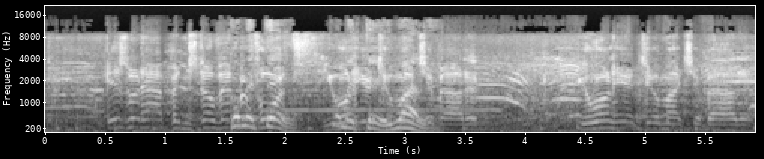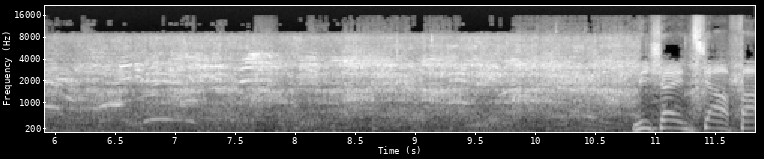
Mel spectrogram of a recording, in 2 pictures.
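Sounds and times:
speech: 0:00.6 - 0:07.8, 0:10.8 - 0:11.8
crowd chanting rhythmically: 0:01.6 - 0:04.0, 0:06.7 - 0:10.9
crowd roaring at a Trump rally: 0:01.6 - 0:04.6, 0:05.8 - 0:11.0.

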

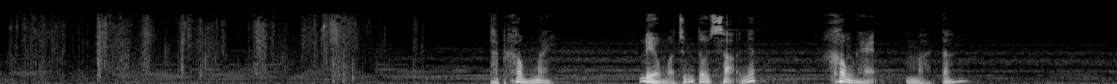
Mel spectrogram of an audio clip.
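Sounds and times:
footsteps stomping: 0:00.0 - 0:04.3
speech: 0:05.2 - 0:05.6, 0:06.4 - 0:07.7, 0:08.4 - 0:09.8.

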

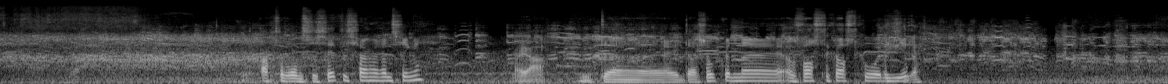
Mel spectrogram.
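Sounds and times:
hundreds of greylag geese honking in flight leaving a polder: 0:00.0 - 0:11.6
speech: 0:02.5 - 0:04.4, 0:05.2 - 0:09.4.

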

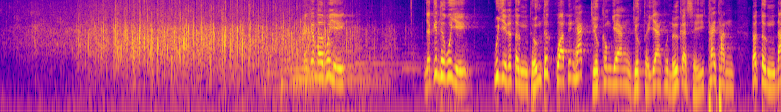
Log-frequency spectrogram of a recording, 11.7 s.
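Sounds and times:
audience applause: 0:00.6 - 0:06.4
speech: 0:04.6 - 0:05.4, 0:06.4 - 0:11.7.

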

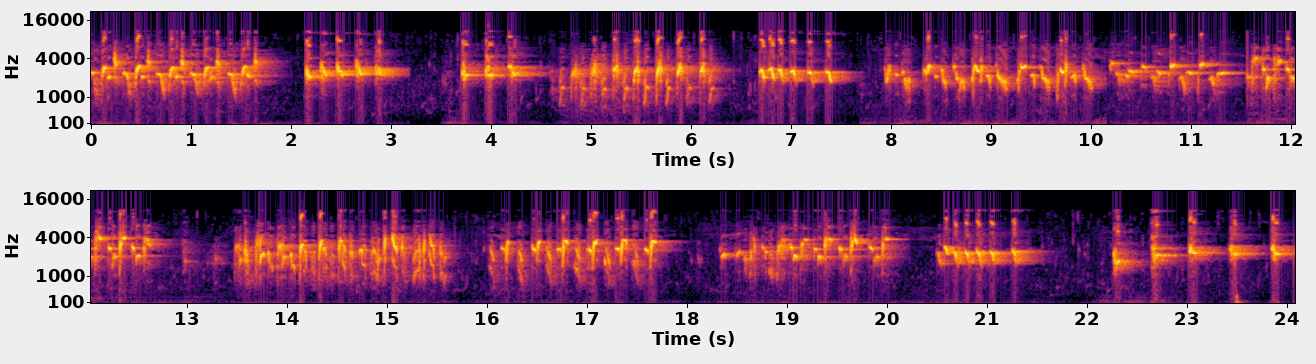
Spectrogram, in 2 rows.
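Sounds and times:
yellow-vented bulbul song: 0:00.0 - 0:24.0.

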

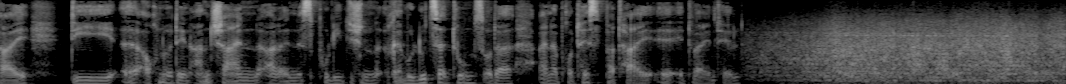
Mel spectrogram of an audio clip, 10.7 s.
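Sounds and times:
speech: 0:00.0 - 0:07.6
passenger airplane over Mainz landing approach to Frankfurt am Main: 0:07.4 - 0:10.6.

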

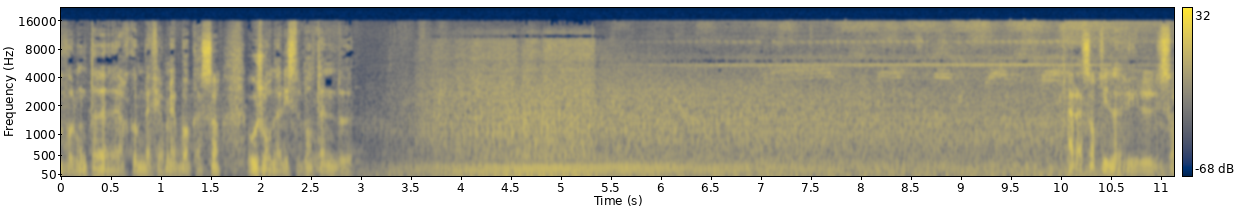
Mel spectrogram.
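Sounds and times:
speech: 0:00.1 - 0:03.3, 0:10.1 - 0:11.1
cargo planes landing and taking off at Bangui airfield: 0:02.6 - 0:11.1.

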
